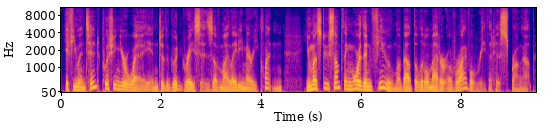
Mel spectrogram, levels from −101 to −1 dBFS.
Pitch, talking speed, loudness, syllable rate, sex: 115 Hz, 200 wpm, -19 LUFS, 5.2 syllables/s, male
